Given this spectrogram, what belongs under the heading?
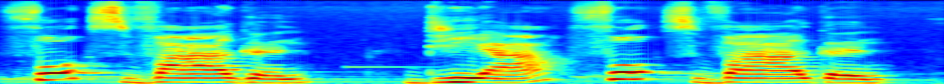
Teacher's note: German V is pronounced like the English F.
